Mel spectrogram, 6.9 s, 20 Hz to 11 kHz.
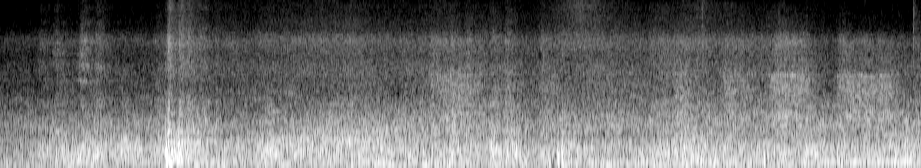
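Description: Running noise heard inside a Toei 10-300 later-batch train car: a steady rumble of wheels on rail and traction motor hum. A sharp knock comes about a second in, and the low motor hum grows stronger near the end.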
